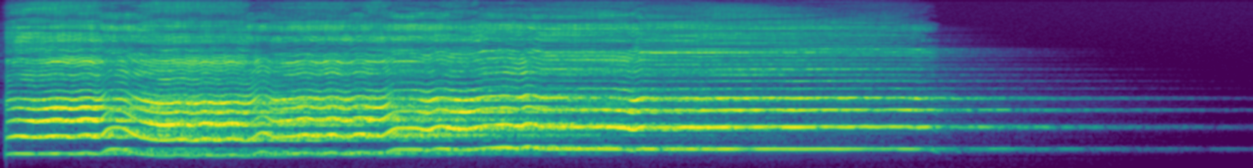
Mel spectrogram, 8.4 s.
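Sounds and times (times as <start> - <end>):
Carnatic female alap in raga Panthuvarali with reverb: 0.0 - 6.3.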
